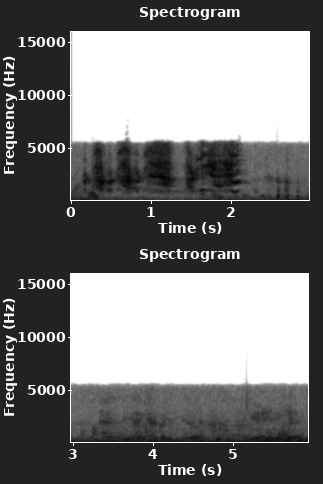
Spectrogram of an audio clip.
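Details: A Blue-eyed cockatoo in the garden beside the Ueno Zoo bird house, which calls while dancing when in good spirits, gives a loud run of harsh, raspy squawks for about two seconds, then falls quiet over murmuring visitors.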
